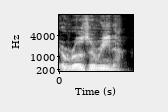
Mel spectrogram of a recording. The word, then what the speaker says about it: Arozarena: Next guy, Randy Arozarena. Did I say that right? Arozarena. – Yeah.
